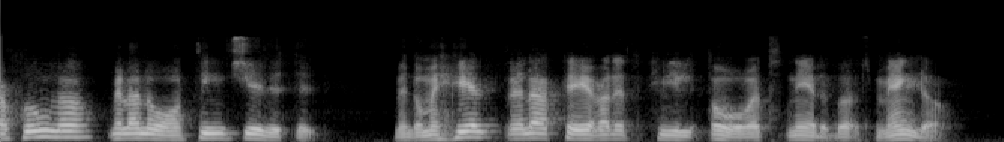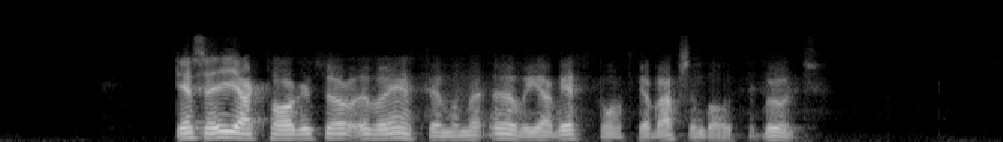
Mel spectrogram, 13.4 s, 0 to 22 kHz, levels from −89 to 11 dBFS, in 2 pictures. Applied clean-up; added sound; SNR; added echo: neural mask model DeepFilterNet 3.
